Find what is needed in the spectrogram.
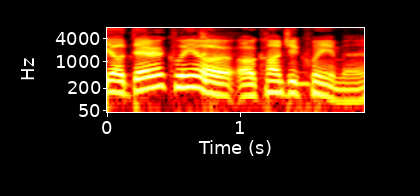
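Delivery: casual put-on accent. Retelling running into the cafe worker on the street, imitating [name] with an accent. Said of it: "That's actually pretty good, [name]".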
